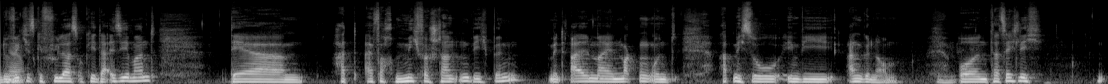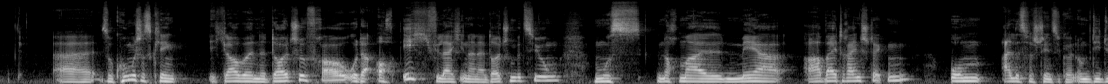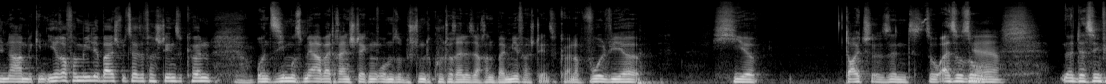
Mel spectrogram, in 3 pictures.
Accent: Germany; irgendwie dass wir Deutsche sind, also von mir aus Türkodeutsch, aber ich bin halt eigentlich mehr Deutscher als Türke.

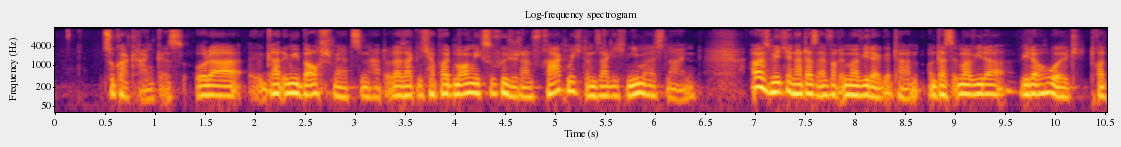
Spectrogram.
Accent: Kosovo; ich als Kosovare, der jetzt irgendwie sich nicht als besonders nationalstolz, sondern eher als tolerant bezeichnen würde

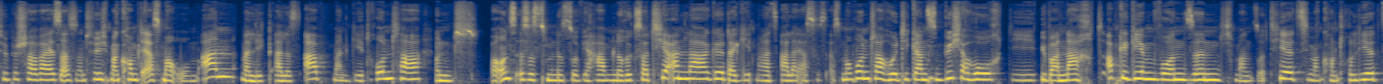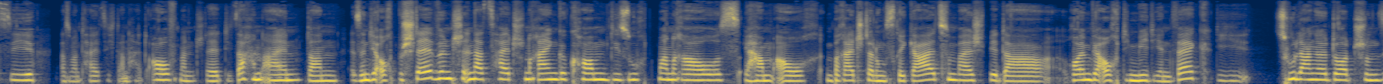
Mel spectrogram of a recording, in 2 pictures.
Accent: Brandenburg, Germany; Ich komme tatsächlich auch nicht aus Berlin, ich komme eigentlich auch aus Brandenburg.

